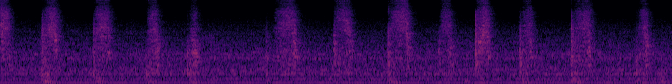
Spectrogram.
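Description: Chalk drawn across a chalkboard in quick short strokes, about two a second, each a brief scratchy rasp as a line is made.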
